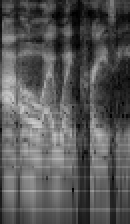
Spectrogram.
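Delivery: ordinary talk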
